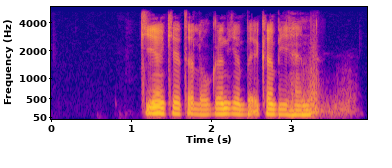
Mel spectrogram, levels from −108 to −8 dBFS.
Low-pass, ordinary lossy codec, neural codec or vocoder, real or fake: 5.4 kHz; AAC, 48 kbps; none; real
